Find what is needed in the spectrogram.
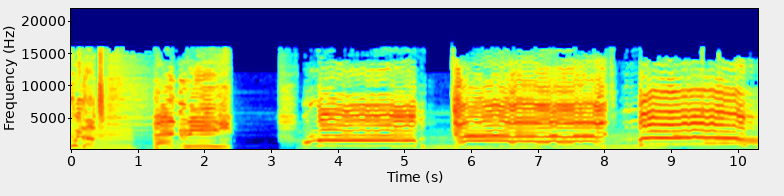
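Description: A high child's voice singing long, wavering, wordless notes over soft held accompaniment notes. A short noisy burst comes at the start, and the singing breaks off in a brief silence about two and a half seconds in.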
